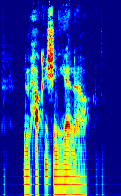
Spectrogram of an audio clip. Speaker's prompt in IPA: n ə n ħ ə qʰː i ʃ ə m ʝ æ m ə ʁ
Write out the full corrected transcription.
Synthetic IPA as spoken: n ə m ħ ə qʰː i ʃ ə n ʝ æ n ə ʁ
